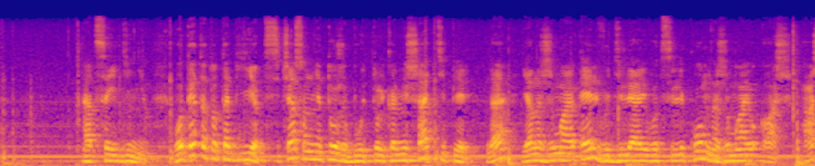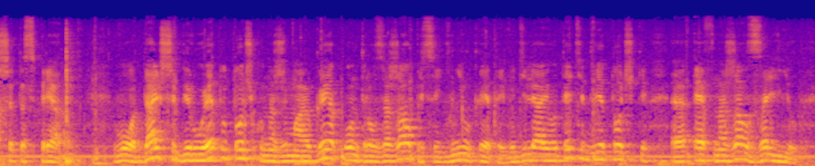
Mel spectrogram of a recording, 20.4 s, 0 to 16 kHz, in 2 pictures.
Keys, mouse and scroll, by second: 0.0 v, 1.4-2.8 middle drag, 3.6 middle click, 3.8-7.2 middle drag, 5.6 a, 7.2 l, 9.1 h, 11.8 middle click, 12.9-14.9 right drag, 14.0 g, 16.4-19.2 right drag, 18.8 f.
